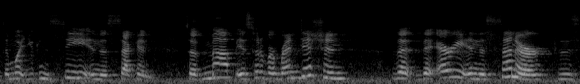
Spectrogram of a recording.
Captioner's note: none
